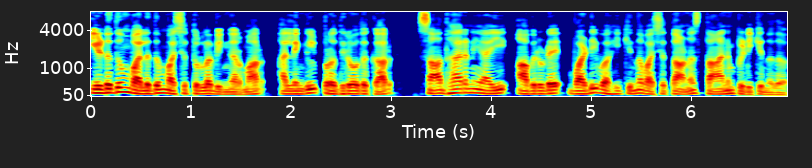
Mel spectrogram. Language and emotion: Malayalam, neutral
